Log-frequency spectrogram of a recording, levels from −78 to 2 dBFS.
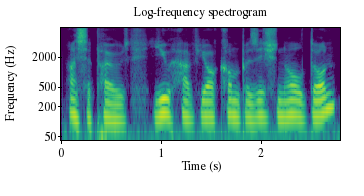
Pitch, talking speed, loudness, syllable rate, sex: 125 Hz, 170 wpm, -17 LUFS, 5.4 syllables/s, male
